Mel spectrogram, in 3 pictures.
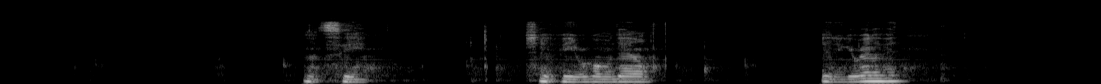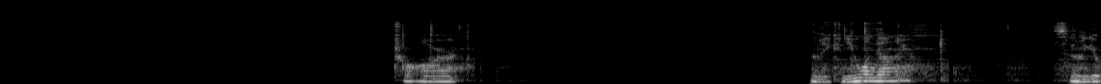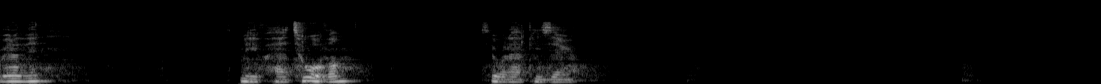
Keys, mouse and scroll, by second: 1.2 middle click, 1.8-2.6 scroll down 1, 2.6-4.5 scroll down 1, 4.7 shift+v, 6.8 Tab, 11.2 ctrl+z, 12.0 ctrl+z, 12.3 ctrl+z, 12.7 ctrl+z, 14.9 ctrl+r, 20.3 Tab, 23.7 ctrl+z, 24.5 ctrl+z, 24.7 ctrl+z, 25.0 ctrl+z, 26.4 ctrl+z, 28.0 ctrl+z, 29.4 ctrl+z, 30.7 ctrl+z.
